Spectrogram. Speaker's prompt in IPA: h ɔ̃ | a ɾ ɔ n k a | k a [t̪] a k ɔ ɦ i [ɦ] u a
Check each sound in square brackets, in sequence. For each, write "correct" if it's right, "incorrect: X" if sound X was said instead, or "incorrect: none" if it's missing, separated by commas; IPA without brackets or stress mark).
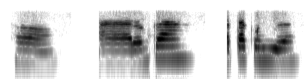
correct, incorrect: none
